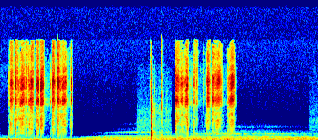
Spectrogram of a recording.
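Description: Faint marker-on-board writing sound effect: two groups of short scratchy strokes, one near the start and one a little past halfway. A sharp mouse click, then a lighter one, falls between them.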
